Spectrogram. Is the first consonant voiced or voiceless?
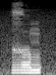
voiced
